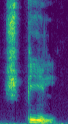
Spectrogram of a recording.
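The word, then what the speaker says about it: Spiel: و حروف ترکیبی اس و پ که با هم دیگر یک جای میشه، مخصوصا در آغاز جمله اش تلفظ میشه. اش اش اش. مثلا شپوت شپوت شپوت یعنی سپورت. یا شپیل شپیل شپیل به معنای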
